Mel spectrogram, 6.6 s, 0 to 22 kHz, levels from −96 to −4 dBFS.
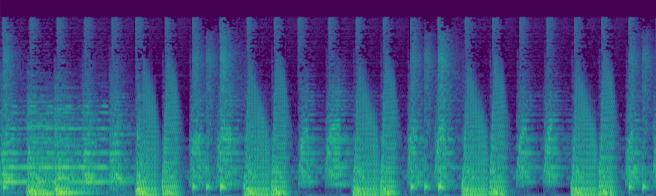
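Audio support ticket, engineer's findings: No audible defect found in the clip. Nothing to attribute to any component.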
